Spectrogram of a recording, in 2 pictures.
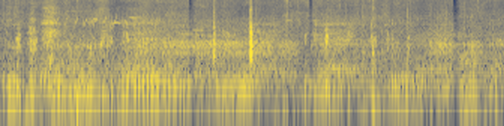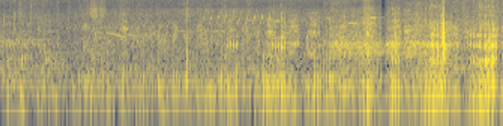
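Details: Staffordshire bull terrier puppies, six weeks old, playing and discovering the outside world in the PACA region of France; a continuous rough, grumbling growl-like noise with scattered squeaks and thin high yips throughout.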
